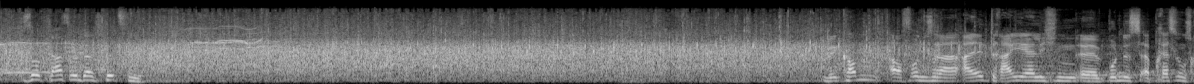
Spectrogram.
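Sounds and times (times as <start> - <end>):
audience applause: 0.0 - 11.4
speech: 0.3 - 1.6, 8.3 - 11.9.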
